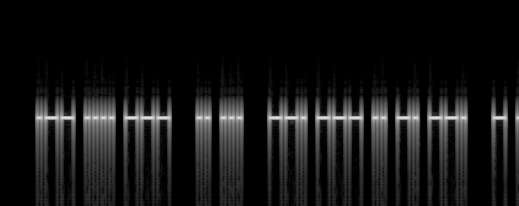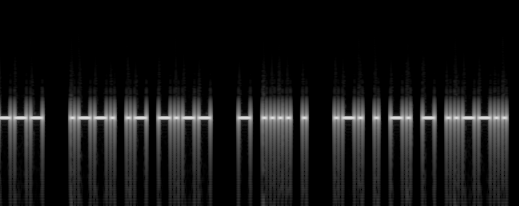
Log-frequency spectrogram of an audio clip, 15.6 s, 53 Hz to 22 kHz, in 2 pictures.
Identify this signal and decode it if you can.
Morse code, heard as a keyed tone, about 20 wpm, 700 Hz. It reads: WHO IS GOING TO PAY THE RENT?
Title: Sentences from Top 1000 Words - Review Part 5 - 20wpm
